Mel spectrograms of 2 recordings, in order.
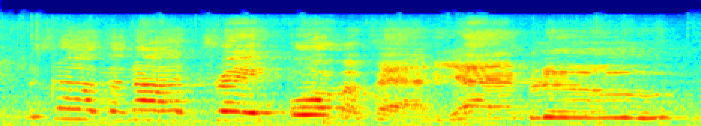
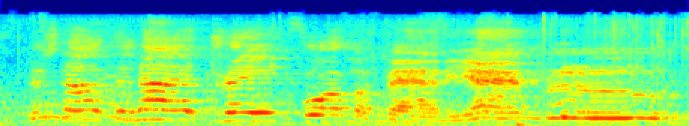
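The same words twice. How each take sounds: Both takes have the same delivery.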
